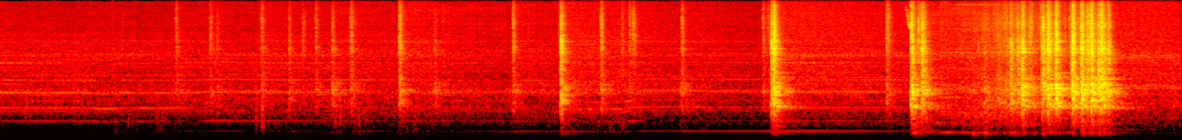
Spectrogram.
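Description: Tie-down gear being hooked under the front of a pickup on a tow truck's flatbed: scattered metallic clicks and ticks that come more often, then a loud metallic clatter about nine seconds in that lasts about two seconds.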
